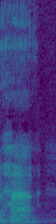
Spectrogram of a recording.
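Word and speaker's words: هاء: Vous avez le alif et vous avez le ha. Et c'est tout en bas de la gorge. Le son part de tout en bas de la gorge, en dessous de la pomme d'Adam.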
